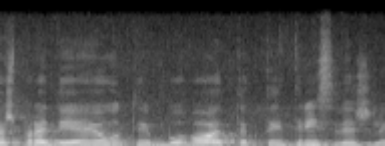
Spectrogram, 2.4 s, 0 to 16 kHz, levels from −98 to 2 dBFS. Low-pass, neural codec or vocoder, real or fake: 14.4 kHz; none; real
